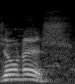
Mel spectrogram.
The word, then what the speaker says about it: Jones: in ireland boy am i telling fibs we pronounce it joanesh what's your nash see that i didn't know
